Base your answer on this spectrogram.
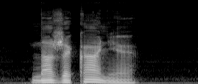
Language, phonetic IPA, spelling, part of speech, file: Polish, [ˌnaʒɛˈkãɲɛ], narzekanie, noun, Pl-narzekanie.ogg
